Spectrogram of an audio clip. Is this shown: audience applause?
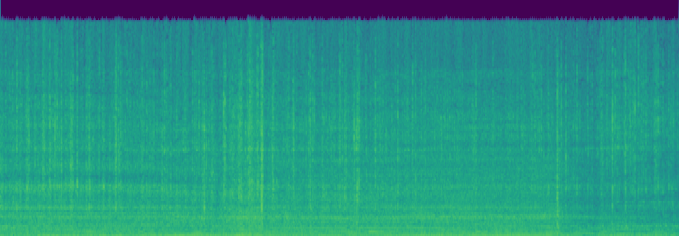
no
